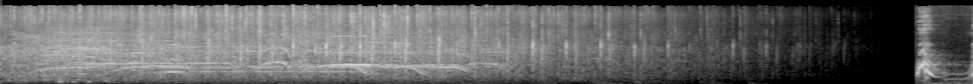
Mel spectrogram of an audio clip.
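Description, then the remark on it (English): Dogs bark and yip amid a loud, dense clamor that fades into near silence, then one sharp bark breaks out right at the end. “You hear that? Your dog knows.”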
